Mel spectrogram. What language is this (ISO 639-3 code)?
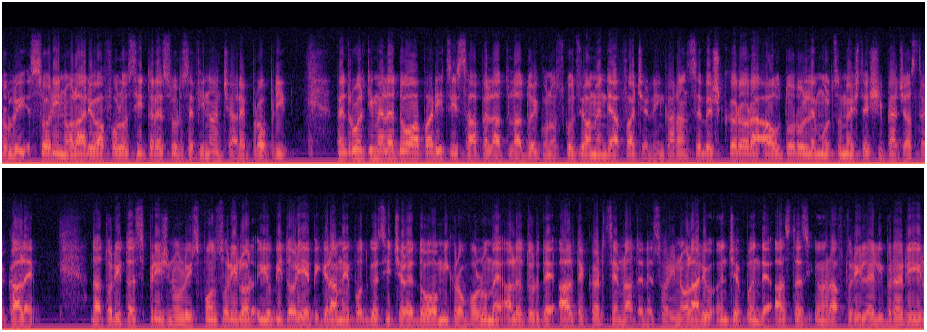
ron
